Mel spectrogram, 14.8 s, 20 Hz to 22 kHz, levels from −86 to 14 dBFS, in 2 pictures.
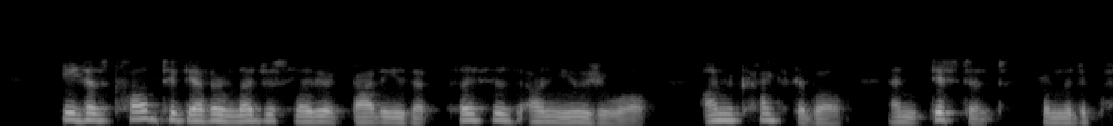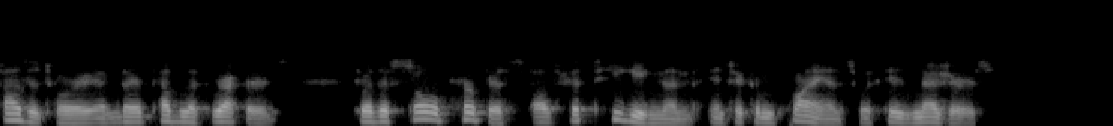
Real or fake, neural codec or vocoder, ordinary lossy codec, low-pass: fake; codec, 16 kHz, 2 kbps, FunCodec, trained on LibriTTS, 25 frames a second; Opus, 24 kbps; 3.6 kHz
